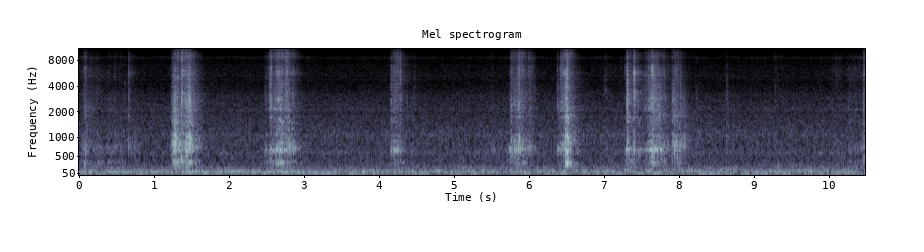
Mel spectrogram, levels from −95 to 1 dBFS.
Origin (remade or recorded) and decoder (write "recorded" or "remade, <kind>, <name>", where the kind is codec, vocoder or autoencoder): remade, vocoder, Vocos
